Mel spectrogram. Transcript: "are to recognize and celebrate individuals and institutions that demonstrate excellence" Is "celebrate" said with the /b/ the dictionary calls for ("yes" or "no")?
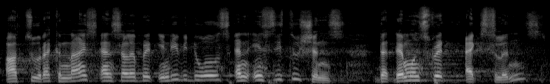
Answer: yes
